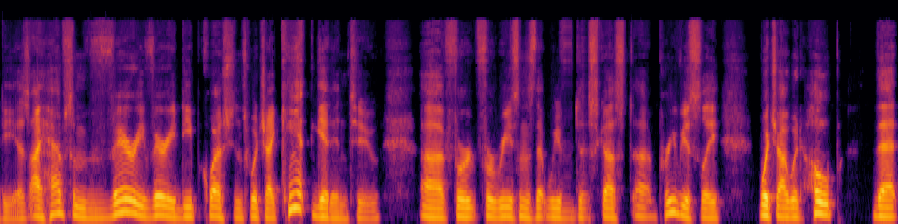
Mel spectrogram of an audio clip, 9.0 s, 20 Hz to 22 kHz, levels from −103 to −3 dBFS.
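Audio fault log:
5.65–5.74 s and 5.83–5.92 s, short stall from a late packet: right after "for for reasons that" and again just before "uh previously which I", the jitter buffer ran dry. The receiver held the last sound for about 60 ms, then about 54 ms, so nothing is lost but the speech lags slightly and drones briefly. On a spectrogram these show as flat, frozen harmonic bands. On the waveform they appear as repeated, near-identical cycles.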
